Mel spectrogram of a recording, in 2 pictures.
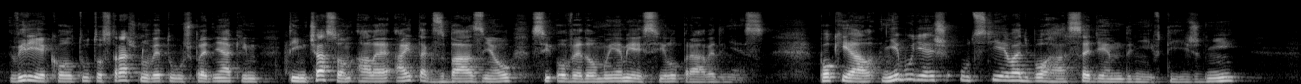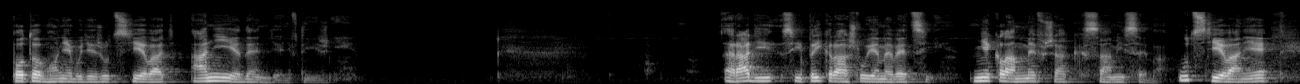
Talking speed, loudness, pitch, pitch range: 105 wpm, -20 LUFS, 145 Hz, 130-160 Hz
